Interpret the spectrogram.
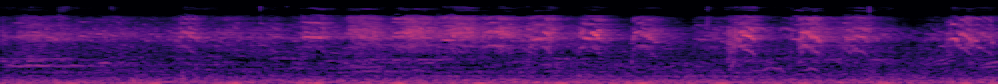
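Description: Several birds chirping and squawking, many short, quick high calls overlapping one another, over a low rumble.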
